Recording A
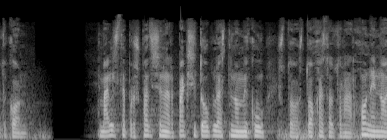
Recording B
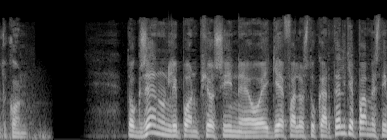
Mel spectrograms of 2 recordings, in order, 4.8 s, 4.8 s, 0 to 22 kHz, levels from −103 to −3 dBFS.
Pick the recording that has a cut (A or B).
A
